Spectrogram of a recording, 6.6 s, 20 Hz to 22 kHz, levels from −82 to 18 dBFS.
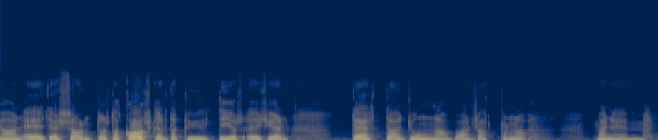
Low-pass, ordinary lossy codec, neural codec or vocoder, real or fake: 10.8 kHz; MP3, 96 kbps; none; real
